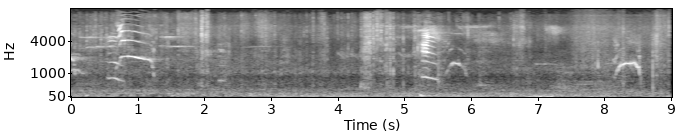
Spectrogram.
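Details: Stray mother cat with newborn kittens hidden in a paper box in Morocco; a few scattered high, arched mews separated by pauses, with low rumbling background noise and some clatter.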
